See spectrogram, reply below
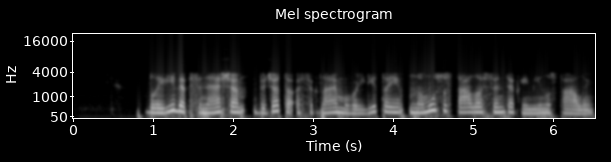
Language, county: Lithuanian, Kaunas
